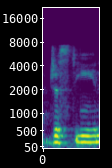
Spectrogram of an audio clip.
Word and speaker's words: Justine: Justine is J-U-S-T-I-N-E.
